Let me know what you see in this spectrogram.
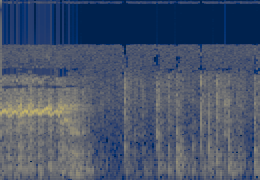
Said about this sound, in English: His horse saw us and ran.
